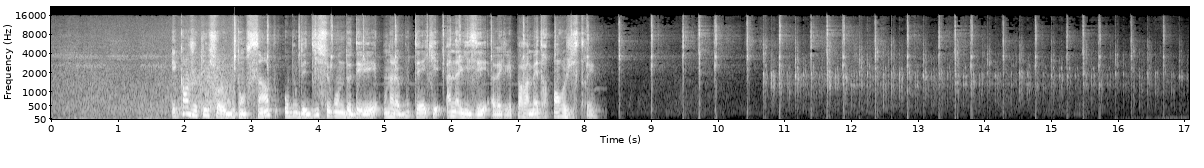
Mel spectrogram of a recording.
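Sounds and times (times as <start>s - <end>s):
faint steady hum: 0.0s - 10.5s
rapid regular clicking: 2.4s - 17.0s.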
